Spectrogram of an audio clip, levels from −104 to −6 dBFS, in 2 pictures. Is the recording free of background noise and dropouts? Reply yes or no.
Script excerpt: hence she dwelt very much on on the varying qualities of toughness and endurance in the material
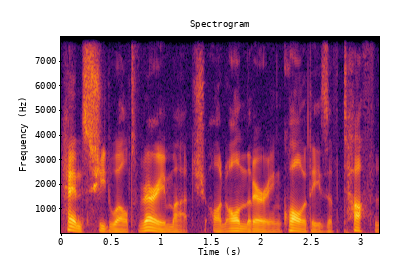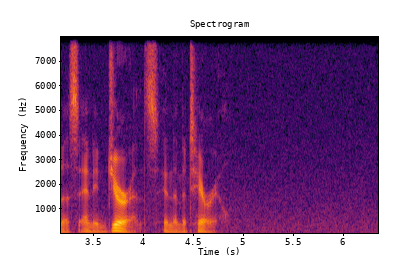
yes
